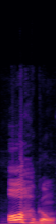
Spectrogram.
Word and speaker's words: órgão: Órgão, a mesma coisa. Ó, por mais que tenha aqui, né, esse sinal gráfico til, mas a sílaba tônica mais forte é o OR. Ó, órgão.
